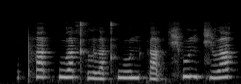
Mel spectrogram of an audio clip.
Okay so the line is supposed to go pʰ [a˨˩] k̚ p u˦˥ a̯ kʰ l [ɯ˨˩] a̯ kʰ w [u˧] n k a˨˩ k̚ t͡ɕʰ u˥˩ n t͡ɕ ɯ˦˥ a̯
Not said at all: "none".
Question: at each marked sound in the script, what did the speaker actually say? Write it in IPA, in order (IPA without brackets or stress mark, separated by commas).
a˦˥, ɯ˨˩, u˧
